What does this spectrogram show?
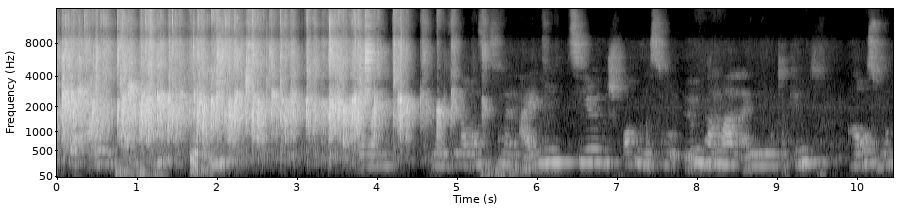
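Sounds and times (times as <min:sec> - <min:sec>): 
audience applause: 0:00.0 - 0:05.0
laughter: 0:00.2 - 0:02.4
speech: 0:10.0 - 0:10.4.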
